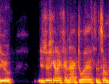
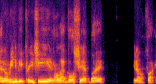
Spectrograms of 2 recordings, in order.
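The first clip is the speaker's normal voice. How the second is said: normal talking voice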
